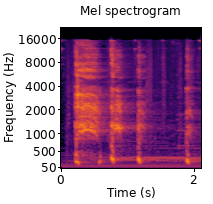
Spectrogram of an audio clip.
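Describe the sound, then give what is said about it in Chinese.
A familiar person coughs several times in short, sharp bursts at uneven intervals, each with a rough, throaty edge over a faint steady hum. “乐月耳边传来一声熟悉的咳嗽”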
